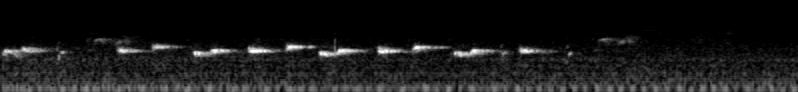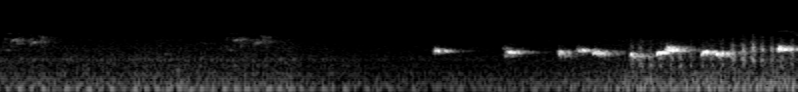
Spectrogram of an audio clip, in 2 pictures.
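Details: Sooty-headed bulbul singing in the long, rapid ngeropel (ropel) style used to train other birds: quick chains of short warbled notes for about three and a half seconds, a pause, then the run resumes over a faint background hum.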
